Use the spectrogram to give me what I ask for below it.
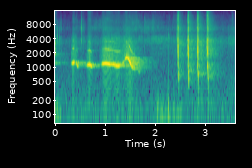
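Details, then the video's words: Parrot whistling a steady mid-pitched tone that wavers, then rises and drops away. Four quick sharp clicks follow near the end. "talking heavan beutyfull beutyfull parrot"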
